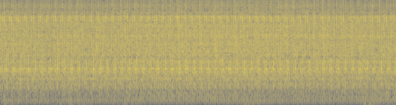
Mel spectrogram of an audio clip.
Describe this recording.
It's a sound of a big motor, who never ends.
fuel, grande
